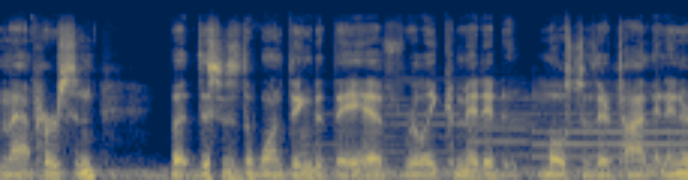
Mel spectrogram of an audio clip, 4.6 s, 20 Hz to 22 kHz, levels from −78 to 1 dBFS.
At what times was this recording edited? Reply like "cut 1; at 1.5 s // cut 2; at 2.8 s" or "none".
none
